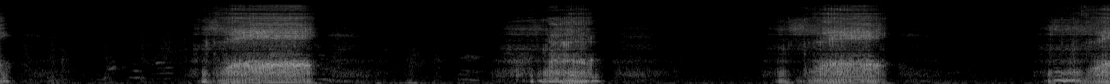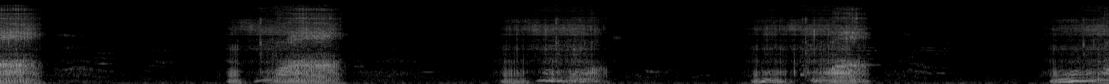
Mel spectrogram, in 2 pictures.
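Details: Husband snoring: loud, rattling snores repeating steadily, about 20 a minute, with quiet pauses between them; snoring.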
